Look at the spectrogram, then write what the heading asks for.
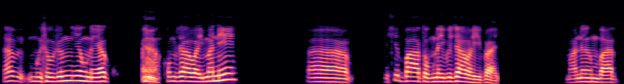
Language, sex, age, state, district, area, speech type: Bodo, male, 60+, Assam, Chirang, rural, spontaneous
